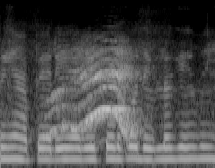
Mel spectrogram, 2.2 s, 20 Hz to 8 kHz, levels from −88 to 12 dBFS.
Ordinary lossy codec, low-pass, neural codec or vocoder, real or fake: none; 7.2 kHz; none; real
